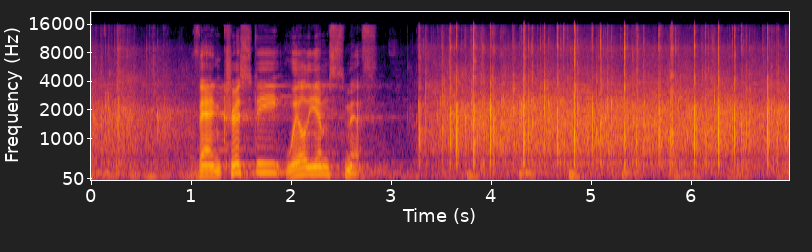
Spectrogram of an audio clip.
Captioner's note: audience applauding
